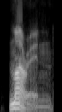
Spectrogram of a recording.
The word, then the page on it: murrain: British English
